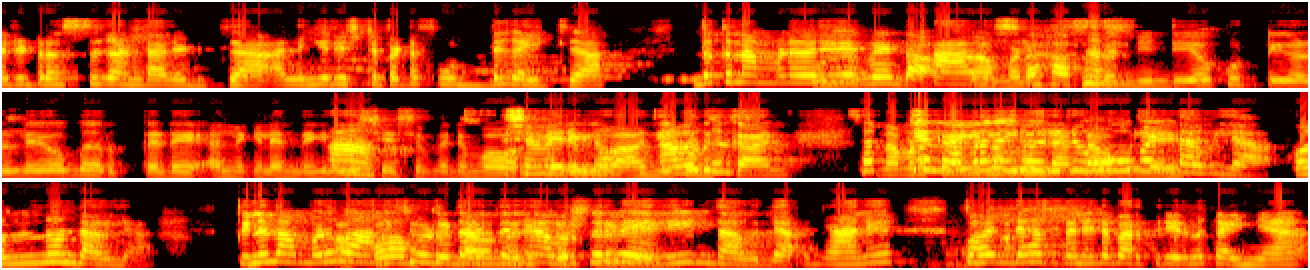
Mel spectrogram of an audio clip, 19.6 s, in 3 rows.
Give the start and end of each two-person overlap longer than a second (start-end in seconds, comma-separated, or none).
11.0-12.4, 14.8-16.3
